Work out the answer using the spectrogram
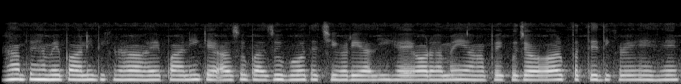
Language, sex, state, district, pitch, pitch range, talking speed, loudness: Hindi, female, Bihar, West Champaran, 215 Hz, 210-220 Hz, 210 wpm, -13 LUFS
